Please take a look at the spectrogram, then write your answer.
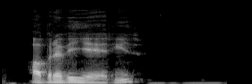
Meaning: indefinite plural of abbreviering
- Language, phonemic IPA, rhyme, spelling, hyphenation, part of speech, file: Norwegian Bokmål, /ˈabrɛʋɪˈeːrɪŋər/, -ər, abbrevieringer, ab‧bre‧vi‧er‧ing‧er, noun, NB - Pronunciation of Norwegian Bokmål «abbrevieringer».ogg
